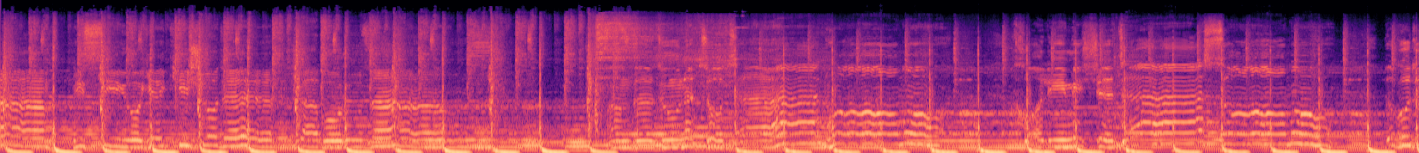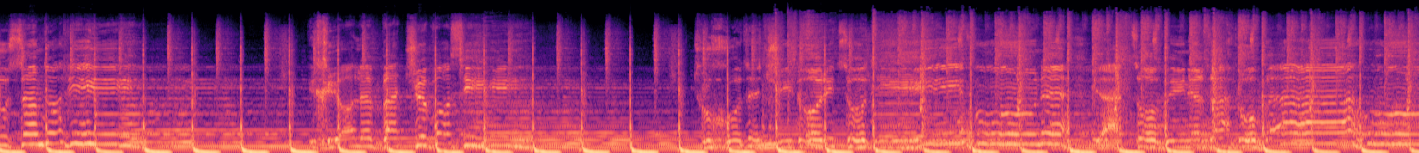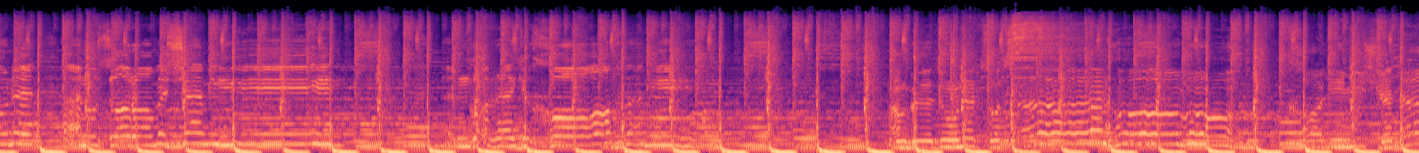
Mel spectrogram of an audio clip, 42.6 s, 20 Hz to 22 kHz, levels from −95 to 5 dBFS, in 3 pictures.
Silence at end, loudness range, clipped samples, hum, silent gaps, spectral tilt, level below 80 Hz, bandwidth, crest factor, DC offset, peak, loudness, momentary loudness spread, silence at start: 0 s; 1 LU; under 0.1%; none; none; -5.5 dB/octave; -12 dBFS; 14.5 kHz; 8 dB; under 0.1%; 0 dBFS; -11 LUFS; 2 LU; 0 s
